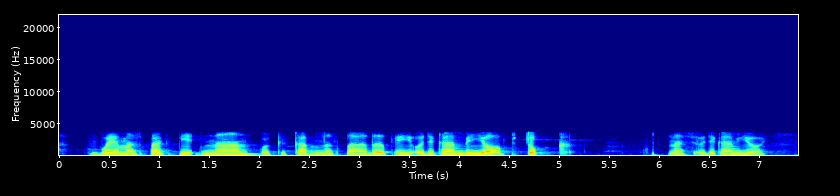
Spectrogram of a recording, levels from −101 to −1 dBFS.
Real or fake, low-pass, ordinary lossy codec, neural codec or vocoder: real; 3.6 kHz; none; none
